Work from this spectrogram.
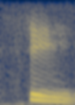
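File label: "syu4", Cantonese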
